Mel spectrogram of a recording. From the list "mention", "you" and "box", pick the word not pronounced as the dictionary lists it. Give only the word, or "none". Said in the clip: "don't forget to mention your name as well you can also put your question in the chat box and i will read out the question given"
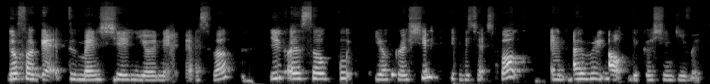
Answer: box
